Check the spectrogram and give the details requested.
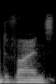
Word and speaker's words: Devine: Adam Devine, yeah.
